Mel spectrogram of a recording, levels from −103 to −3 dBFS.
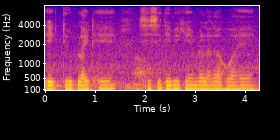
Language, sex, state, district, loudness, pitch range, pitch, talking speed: Hindi, male, Arunachal Pradesh, Papum Pare, -17 LUFS, 120-130 Hz, 125 Hz, 110 wpm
